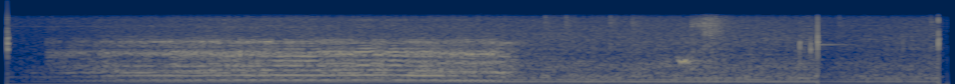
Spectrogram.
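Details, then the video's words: A male Schipperke, missing his absent owners and searching for them, tries to howl but fails, giving a brief, steady, nasal sound likened to a broken coffee maker, fading after about two seconds. "Schipperke howling fail"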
